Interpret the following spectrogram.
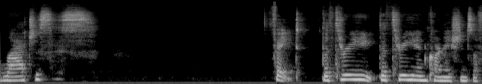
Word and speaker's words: Lachesis: With a Tan Skin is Lachesis. I'm pronouncing that wrong. Lachesis.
